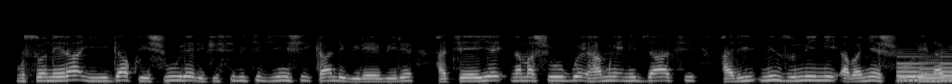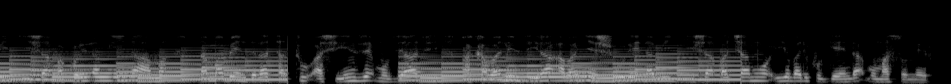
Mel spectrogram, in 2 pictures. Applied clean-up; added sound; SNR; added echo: none; Piano; -3 dB; none.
